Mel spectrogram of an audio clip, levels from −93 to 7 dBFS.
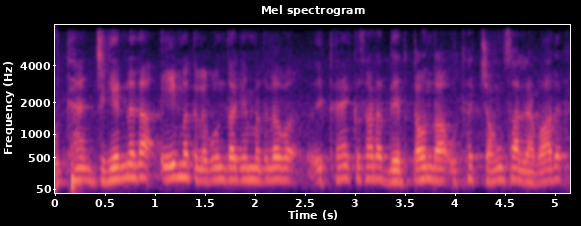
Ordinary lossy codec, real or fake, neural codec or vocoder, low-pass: none; fake; codec, 16 kHz, 6 kbps, DAC; 7.2 kHz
